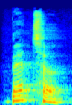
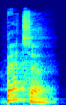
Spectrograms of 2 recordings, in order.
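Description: No difference in how they are said.

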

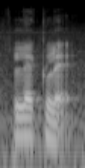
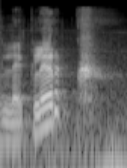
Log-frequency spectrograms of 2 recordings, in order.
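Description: First: The final consonant is silent. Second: The final consonant is pronounced. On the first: The speaker calls it right. "es Leclerc" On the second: The speaker calls it wrong. "No se pronuncia la K final, bueno, la C. Cada vez que lo hacéis, muere un francés"

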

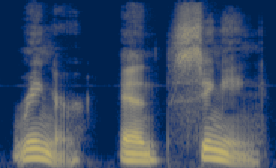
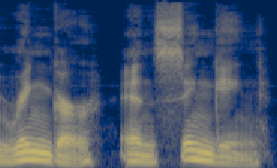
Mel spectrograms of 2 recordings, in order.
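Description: First: The ng is said without a hard G. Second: A hard G is heard after the ng. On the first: "the hard G sound usually disappears, as in" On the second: "as opposed to"

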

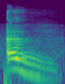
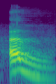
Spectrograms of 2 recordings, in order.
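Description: No difference in how they are said.

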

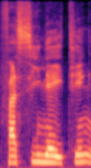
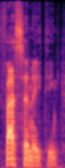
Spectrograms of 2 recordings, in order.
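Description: First: The 'i' vowel is said long. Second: The 'i' vowel is said short. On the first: The speaker calls it wrong. "پس fascinating نیست" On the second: The speaker calls it right. "اینجا ای کوتاهه"

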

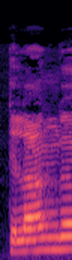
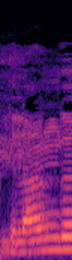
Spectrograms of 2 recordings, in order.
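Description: The two takes are said the same way.

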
